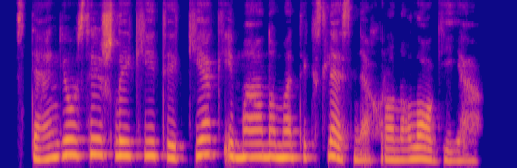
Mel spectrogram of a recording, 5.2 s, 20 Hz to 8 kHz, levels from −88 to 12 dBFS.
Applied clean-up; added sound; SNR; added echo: none; none; none; none.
